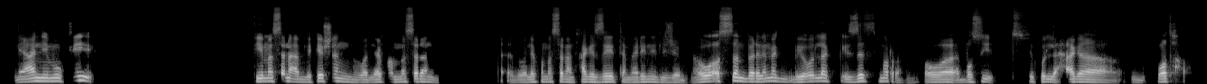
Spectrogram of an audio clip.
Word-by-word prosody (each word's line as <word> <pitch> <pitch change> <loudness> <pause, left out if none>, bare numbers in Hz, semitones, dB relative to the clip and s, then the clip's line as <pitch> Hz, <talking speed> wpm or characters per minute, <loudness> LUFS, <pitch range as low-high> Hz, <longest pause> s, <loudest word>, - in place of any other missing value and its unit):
يعني 145 +7 +3
مُفي 170 +5 +1 1.6
فيه 145 - +3
مثلًا 145 -4 +2
application 145 +7 0 0.2
ولَيُكن 115 +3 -2
مثلًا 125 -2 0 0.7
آآ - - -7
وليَكُن 120 +5 -4
مثلًا 125 -2 -1
حاجة 120 +2 0
زي 125 +2 +2
تمارين 120 +2 -3
الgym. 105 -2 -6
هو 130 +6 +5
أصلًا 165 -4 +3
برنامج 135 +3 +2
بيقول 130 +3 0
لك 150 -4 +1
إزاي 120 +6 +1
تتمرّن، 140 - -6
هو 115 +1 +3
بسيط، 115 +5 -4 0.3
فيه 115 - -6
كل 125 +3 0
حاجة 125 +1 +2 0.5
آآ 95 - -11
واضحة، - - +1
125 Hz, 140 wpm, -24 LUFS, 115-140 Hz, 1.6 s, هو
